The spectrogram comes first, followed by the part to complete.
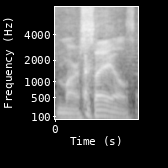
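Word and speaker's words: Marseilles: coal mining town in Central Illinois uh called marceles Illinois which is spelled exactly like Marse France but since it's in Central Illinois is pronounced marceles and it's and it's the uh you know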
